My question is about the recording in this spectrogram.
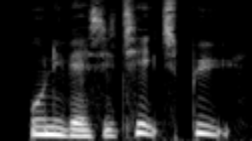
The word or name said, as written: universitetsby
